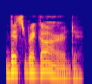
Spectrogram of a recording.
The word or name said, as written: disregarder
